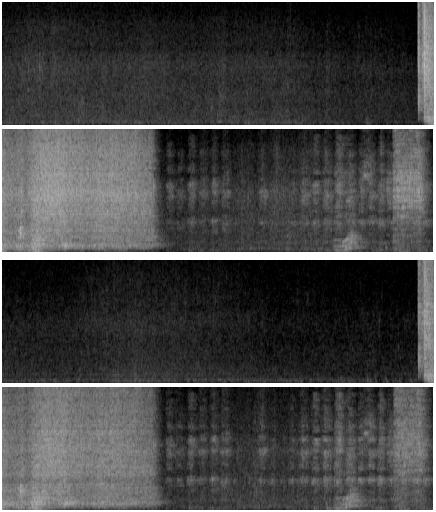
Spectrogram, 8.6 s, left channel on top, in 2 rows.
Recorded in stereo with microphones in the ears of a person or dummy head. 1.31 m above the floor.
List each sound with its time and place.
4.2 s a splash: 20° left (ahead or behind), 0.6 m
6.0 s breathing: 35° right (ahead or behind), 1.0 m
7.6 s breaking glass: 40° left (ahead or behind), 1.7 m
